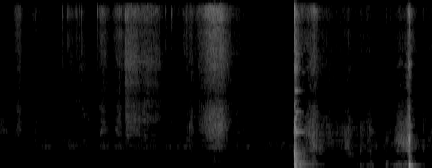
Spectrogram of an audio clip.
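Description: Salt poured from a canister into a plastic cup, heard only as faint brief trickles, then a single sharp knock about three seconds in as the canister is set down on the stone countertop.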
